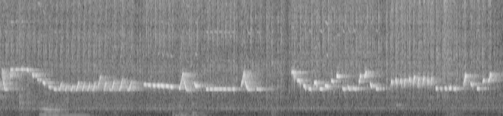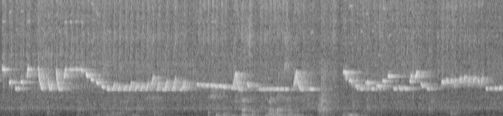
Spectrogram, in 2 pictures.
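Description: A mechanical singing bird automaton imitates a nightingale, trilling and chirping in quick repeated phrases with short pauses, accompanied by faint mechanical rubbing and clicking from its works.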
